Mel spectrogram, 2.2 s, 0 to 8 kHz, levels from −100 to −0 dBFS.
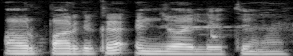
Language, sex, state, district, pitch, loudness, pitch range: Hindi, male, Uttar Pradesh, Hamirpur, 135 Hz, -20 LUFS, 125-140 Hz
